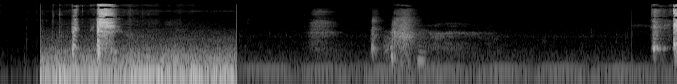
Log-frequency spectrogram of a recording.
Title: August/September sneeze compilation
